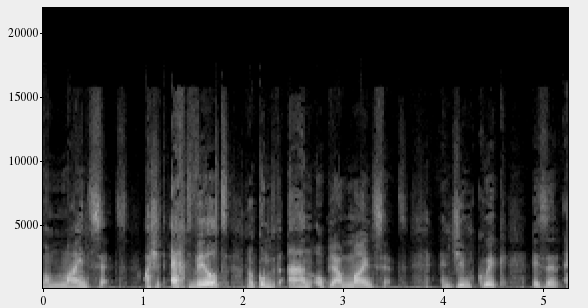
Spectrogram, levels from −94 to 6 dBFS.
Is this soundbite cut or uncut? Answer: cut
